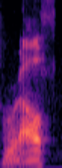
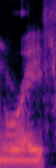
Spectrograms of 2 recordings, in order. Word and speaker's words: Ralph: Yeah, I don't think it's I don't think it's Ralph though. But whatever. Like when I was looking at the pronunciation, it was like freaking Rafe or something. I have no. – Oh yeah, fear. Rafe Fiennes or Rafe Fiennes. Rafe Fiennes. I mean, that would make sense.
